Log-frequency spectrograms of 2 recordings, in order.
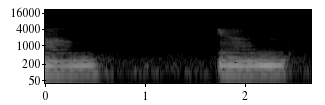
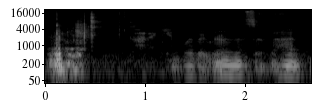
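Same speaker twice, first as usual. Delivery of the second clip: breathy whisper to herself; whispered aside. Real, not acted. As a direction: whisper it to yourself, annoyed. Muttered aside about ruined makeup.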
